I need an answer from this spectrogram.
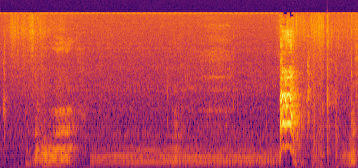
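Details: Sparkle, an Italian greyhound puppy, gives a low, rough growl with layered vibrating tones for nearly three seconds, ending in one sharp, loud bark, with a brief yelp-like outburst just before.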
